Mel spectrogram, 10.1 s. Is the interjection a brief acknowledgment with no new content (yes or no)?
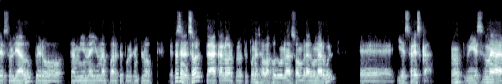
yes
